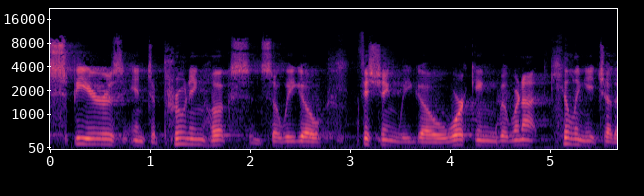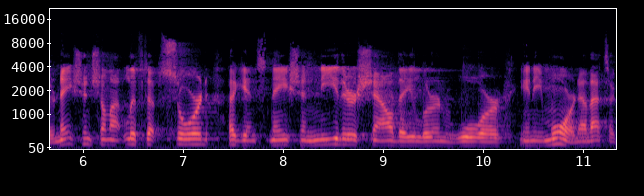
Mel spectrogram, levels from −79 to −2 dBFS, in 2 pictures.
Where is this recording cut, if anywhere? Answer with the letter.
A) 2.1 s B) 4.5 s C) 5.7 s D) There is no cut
B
